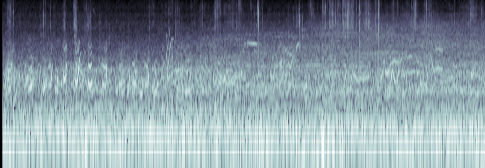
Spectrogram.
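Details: Pet guinea pigs fighting aggressively give short, sharp squeaks over a steady scuffling, rustling patter.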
